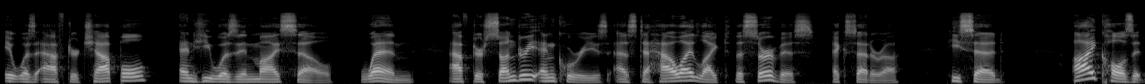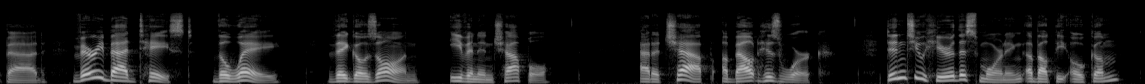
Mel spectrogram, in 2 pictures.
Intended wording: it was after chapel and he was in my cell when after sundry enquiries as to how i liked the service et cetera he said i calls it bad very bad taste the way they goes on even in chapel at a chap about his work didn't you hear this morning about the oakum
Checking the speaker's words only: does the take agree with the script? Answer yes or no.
yes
